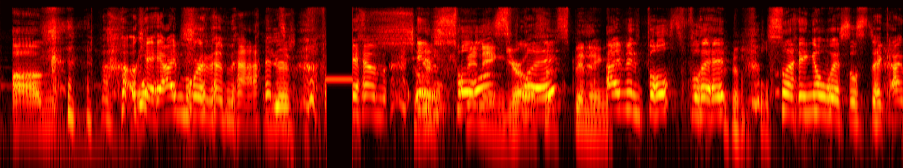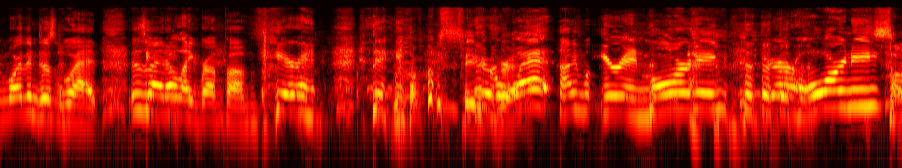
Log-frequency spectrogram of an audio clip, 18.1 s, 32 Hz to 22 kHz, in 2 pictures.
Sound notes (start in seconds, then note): 3.2 beep; 12.5 laughs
